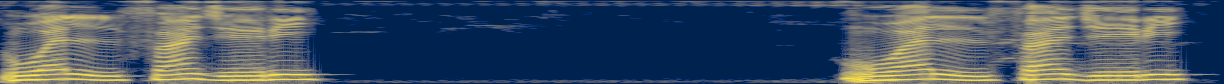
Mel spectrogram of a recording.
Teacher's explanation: ja dibaca dipantulkan ya karena huruf ja apabila berharakat sukun maka dia harus dibaca pantul karena dia termasuk huruf huruf Qalqalah atau huruf huruf pantul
